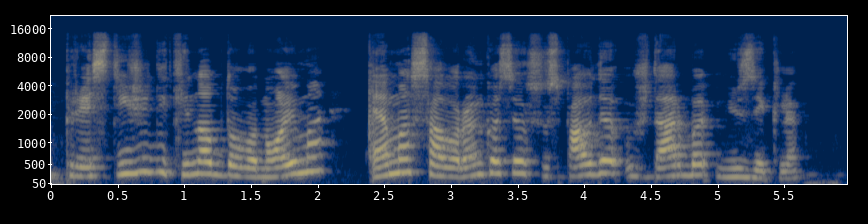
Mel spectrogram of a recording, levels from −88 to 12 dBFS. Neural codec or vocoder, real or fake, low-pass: none; real; 14.4 kHz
